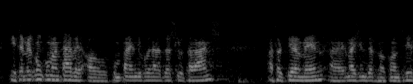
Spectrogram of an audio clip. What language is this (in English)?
Catalan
